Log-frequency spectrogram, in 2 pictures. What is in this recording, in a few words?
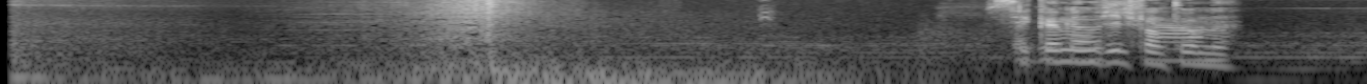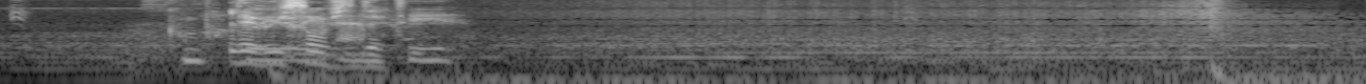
Voice Over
